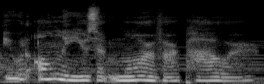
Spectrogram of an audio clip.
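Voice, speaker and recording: An actress playing a polite, solicitous spaceship computer in a sci-fi radio drama, measured and literal-minded with a needling edge. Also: female voice, lowish voice, darkish tone, faint music behind, close to an everyday voice. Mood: polite concern.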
